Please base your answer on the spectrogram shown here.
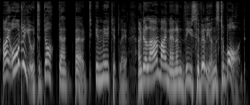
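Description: A man's voice: mid-range voice, very animated, normal speed, a bit bright, breathy edge, dry recording, clean studio sound, voice pushed up. A man voicing an obnoxious, entitled young aristocratic army officer in an audiobook, pompous and blustering with indignation. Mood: shrieking indignation.

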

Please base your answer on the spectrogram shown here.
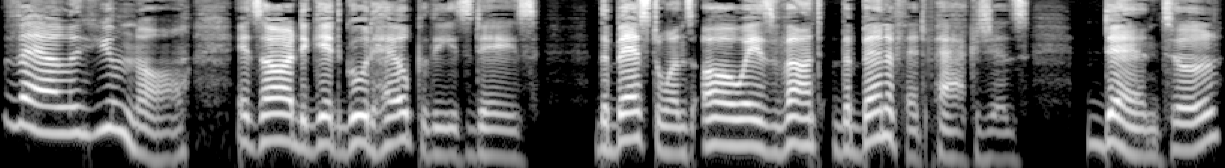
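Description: A woman's voice: low voice, animated, slow pace, no room sound, studio quality. A woman voicing a smug, sarcastic male villain interrogator in an audiobook, mock-polite and menacing, with theatrical, taunting delivery. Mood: wry, grumbling.

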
